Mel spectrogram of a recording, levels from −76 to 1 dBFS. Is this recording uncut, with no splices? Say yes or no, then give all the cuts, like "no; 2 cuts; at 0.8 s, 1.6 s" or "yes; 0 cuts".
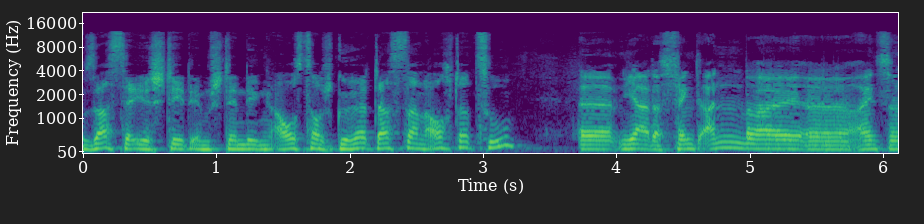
yes; 0 cuts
